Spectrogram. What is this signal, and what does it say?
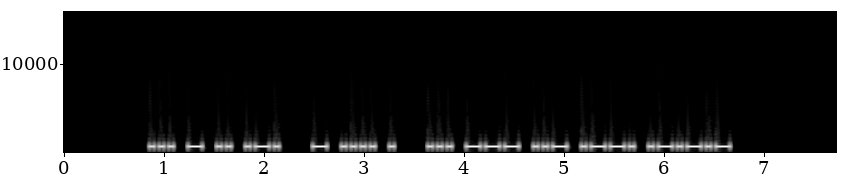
Morse code, heard as a keyed tone, about 25 wpm, 700 Hz. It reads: STIR THE SOUP.
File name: Easy Sentences with Hints - 25wpm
